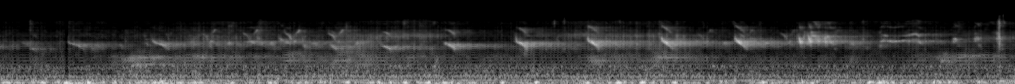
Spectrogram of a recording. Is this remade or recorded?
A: remade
